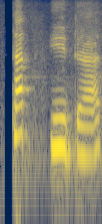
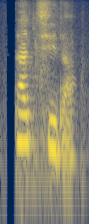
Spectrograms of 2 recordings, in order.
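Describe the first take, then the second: First: The middle consonant is an aspirated t sound. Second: The middle consonant is an aspirated ch sound. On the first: The speaker calls it wrong. "bukan tathida" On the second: The speaker calls it right. "tapi tachida"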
